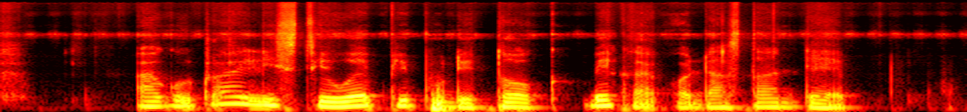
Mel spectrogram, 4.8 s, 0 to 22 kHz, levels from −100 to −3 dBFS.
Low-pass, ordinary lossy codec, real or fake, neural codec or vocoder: none; none; fake; autoencoder, 48 kHz, 128 numbers a frame, DAC-VAE, trained on Japanese speech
